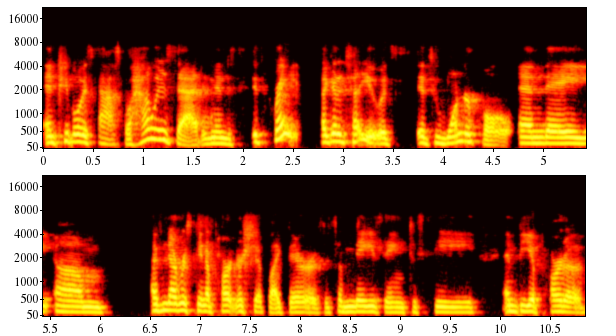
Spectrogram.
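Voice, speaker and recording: Speaking at a moderate pace, a woman with a fairly low voice sounds animated, her pitch varying in an ordinary way. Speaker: home building company executive. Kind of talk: interview conversation. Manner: loud.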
